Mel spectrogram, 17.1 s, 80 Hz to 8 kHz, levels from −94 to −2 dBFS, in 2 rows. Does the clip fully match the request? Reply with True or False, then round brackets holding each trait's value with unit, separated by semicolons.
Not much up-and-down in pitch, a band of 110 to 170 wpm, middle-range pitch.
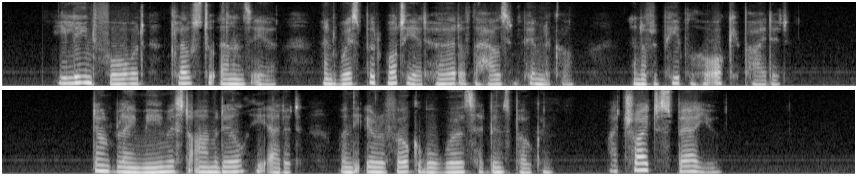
True (2.1 semitones; 155 wpm; 170 Hz)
